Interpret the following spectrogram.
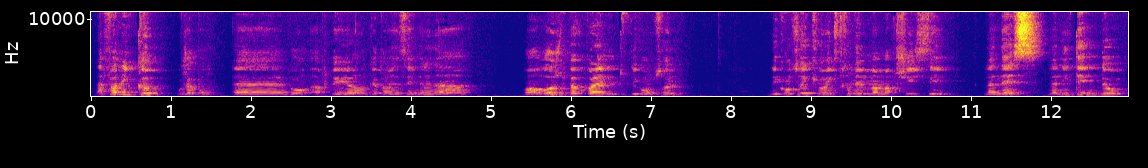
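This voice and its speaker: A man's voice: on the high side, normal speed. A young man casually vlogging, rambling and joking while reading from his notes. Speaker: video creator. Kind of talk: casual vlog talk. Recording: echoey room, far from mic, faint noise.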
